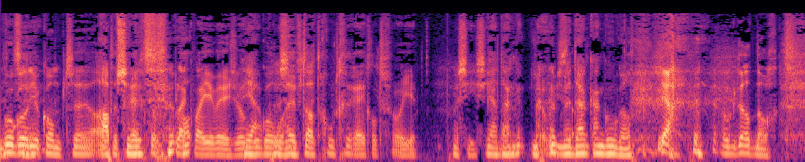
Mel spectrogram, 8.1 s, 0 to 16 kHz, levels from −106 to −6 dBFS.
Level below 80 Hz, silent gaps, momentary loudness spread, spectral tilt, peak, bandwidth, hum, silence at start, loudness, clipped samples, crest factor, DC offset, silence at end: -48 dBFS; none; 11 LU; -4.5 dB/octave; 0 dBFS; 12.5 kHz; none; 0 s; -23 LUFS; under 0.1%; 22 dB; under 0.1%; 0 s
